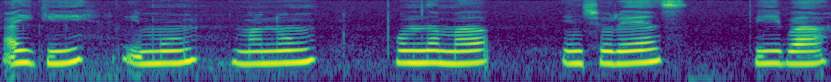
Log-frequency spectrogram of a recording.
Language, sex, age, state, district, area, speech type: Manipuri, female, 45-60, Manipur, Kangpokpi, urban, read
